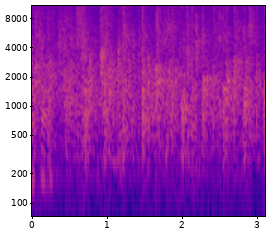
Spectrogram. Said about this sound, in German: Die Hütte brennt. Wo gab es mehr Applaus, für den Fernsehpreis oder hier?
